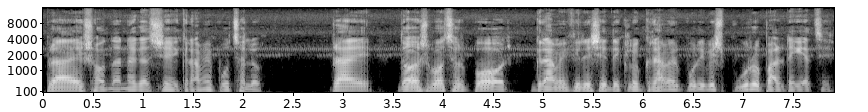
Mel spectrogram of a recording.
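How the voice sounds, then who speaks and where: A man's voice: medium pitch, lively intonation, moderate pace, gravelly, a little mellow, no room sound. A man narrating a scripted cartoon horror story. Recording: background music, night insects.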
